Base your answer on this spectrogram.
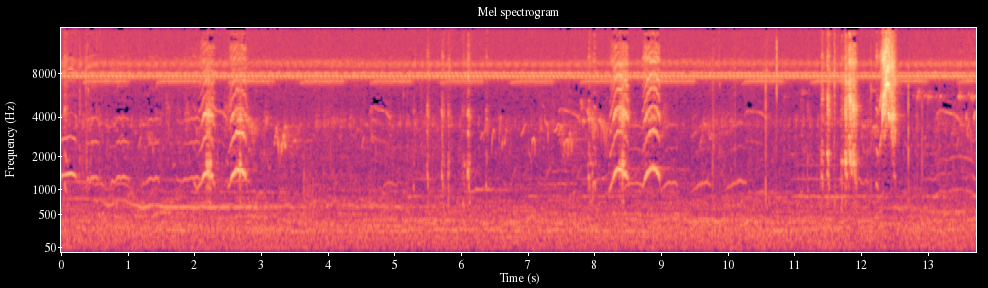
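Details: Left behind in the wild, a newborn monkey keeps crying out for its mother, giving short arched whimpering calls in pairs, one pair early and another after several seconds, against constant rural background hiss.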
